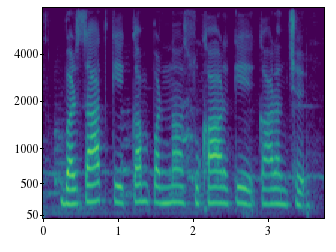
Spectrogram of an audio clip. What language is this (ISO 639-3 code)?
mai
